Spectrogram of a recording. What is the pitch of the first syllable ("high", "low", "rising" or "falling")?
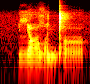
high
